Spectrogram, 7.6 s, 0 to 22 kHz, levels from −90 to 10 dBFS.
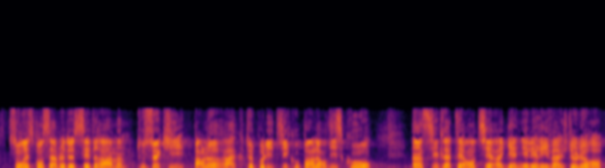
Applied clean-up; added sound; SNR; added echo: neural separator model SepFormer DNS4.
